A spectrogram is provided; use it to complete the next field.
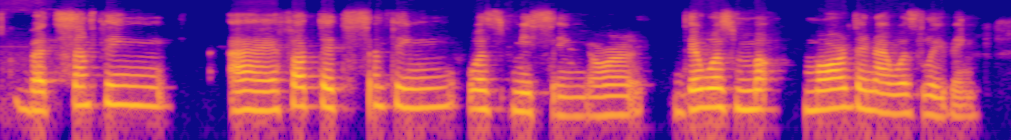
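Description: In a Portuguese accent, a woman speaks at a very slow pace with fairly even intonation against a quiet background. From Portugal. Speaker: workshop participant, engineer. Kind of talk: personal testimony. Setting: video call from a farm. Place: home room.

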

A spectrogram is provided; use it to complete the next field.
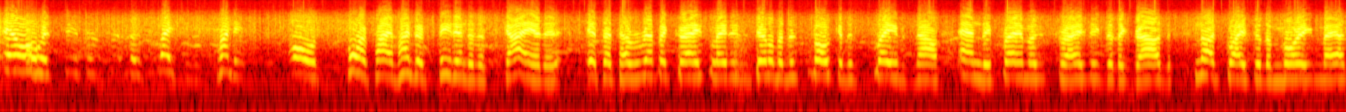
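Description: Projecting a raised voice at an extremely high pitch, a man keeps his intonation fairly even, with a dry, echo-free sound and light background noise. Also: moderate pace. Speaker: radio reporter giving live eyewitness broadcast. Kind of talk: live radio news report. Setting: vintage 1930s broadcast recording. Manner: emotional, distressed, breaking voice. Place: open country. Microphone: old recording.

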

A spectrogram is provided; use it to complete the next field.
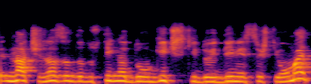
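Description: A man talks against a quiet background. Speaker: channel host, commentator. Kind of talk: commentary. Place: home room.

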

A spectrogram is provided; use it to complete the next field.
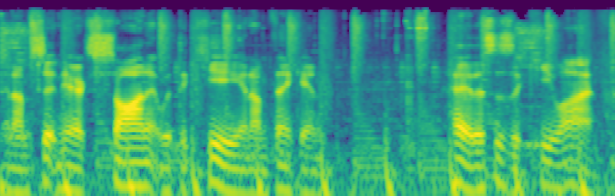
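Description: A man speaks at a fairly quick pace in a very deep, low pitch with fairly even intonation. Clear music plays in the background, and the sound is dry with no echo. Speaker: prank video creator. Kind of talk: casual prank chat. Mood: playful, joking. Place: gym.

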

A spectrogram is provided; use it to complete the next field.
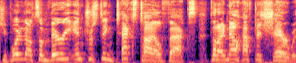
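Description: With lively intonation, a man talks over a quiet background. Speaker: video host. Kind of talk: casual vlog commentary.

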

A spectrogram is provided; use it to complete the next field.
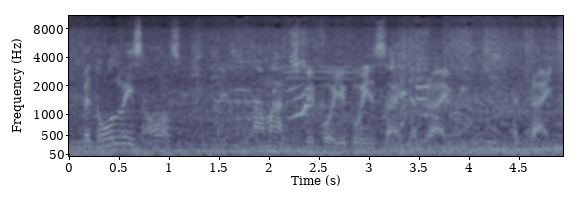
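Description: A male speaker at a moderate pace, with loud background noise. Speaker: travel vlogger. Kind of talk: casual vlog commentary. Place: street. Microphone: phone near.

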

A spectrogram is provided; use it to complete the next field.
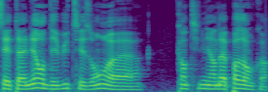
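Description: In a very clean recording with a silent background, a man speaks at a fairly quick pace and medium pitch with monotone, flat intonation. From French mountains. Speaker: podcast co-host, statistics. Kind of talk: casual chat.

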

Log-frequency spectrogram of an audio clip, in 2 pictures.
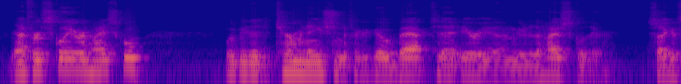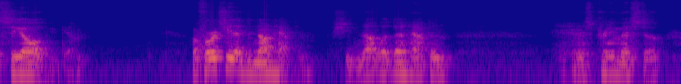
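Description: Against a quiet background with audible room echo, a man talks very fast, with ordinary pitch variation and big swings in loudness. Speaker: high school student vlogger. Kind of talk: casual personal account to camera. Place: home room. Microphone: phone near.

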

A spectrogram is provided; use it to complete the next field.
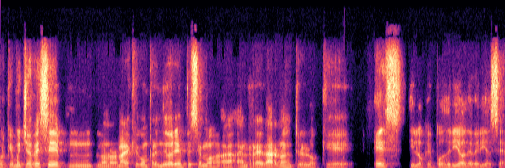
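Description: A man speaks at a moderate pace with hardly any pauses. His intonation is fairly even. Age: 60s. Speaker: retired business consultant and workshop speaker; speaker. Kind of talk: workshop talk. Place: home room. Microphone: webcam.

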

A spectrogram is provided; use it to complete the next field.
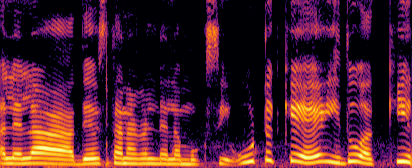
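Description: A woman with a fairly high pitch speaks with lively intonation as noticeable background noise carries on behind her. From Mysore, Karnataka, India. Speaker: YouTube vlogger. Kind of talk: travel vlog narration.

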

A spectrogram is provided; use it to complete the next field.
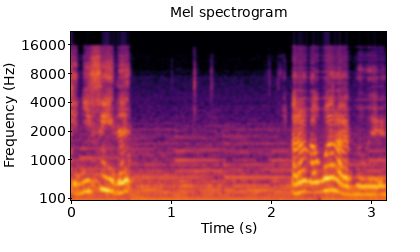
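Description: A woman at a fairly quick pace, with music in the background. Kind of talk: casual let's-play commentary. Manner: softer and quieter than normal, reading game text aloud.

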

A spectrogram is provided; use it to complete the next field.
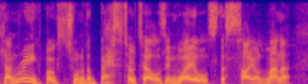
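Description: This man talks at a moderate pace in a fairly high pitch, his pitch swinging very widely while his loudness stays very even, over noticeable background noise. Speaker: TV and radio presenter. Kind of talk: TV travel programme presenting.

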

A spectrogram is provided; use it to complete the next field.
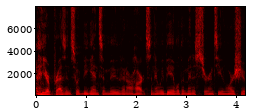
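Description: Faint music runs underneath. Over it, a man speaks at a very fast pace. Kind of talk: opening prayer. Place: stage. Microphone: handheld.

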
